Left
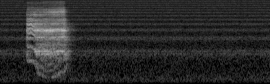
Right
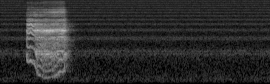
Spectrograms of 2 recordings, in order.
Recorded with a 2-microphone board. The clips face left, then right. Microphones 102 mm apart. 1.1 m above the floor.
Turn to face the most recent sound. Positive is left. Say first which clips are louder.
# right 2 dB
turn(degrees=-60)  # may be behind; listen again after turning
